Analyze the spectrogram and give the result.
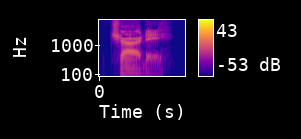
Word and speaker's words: Ciardi: Chardy. It is now an Italian name, and it is spelled C-I-A-R-D-I.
